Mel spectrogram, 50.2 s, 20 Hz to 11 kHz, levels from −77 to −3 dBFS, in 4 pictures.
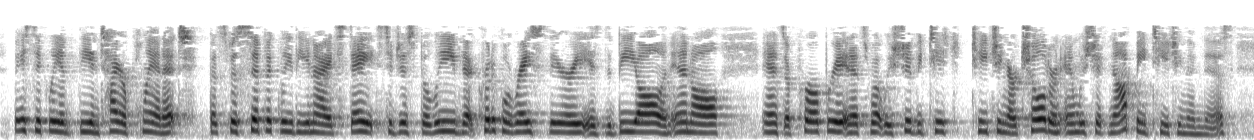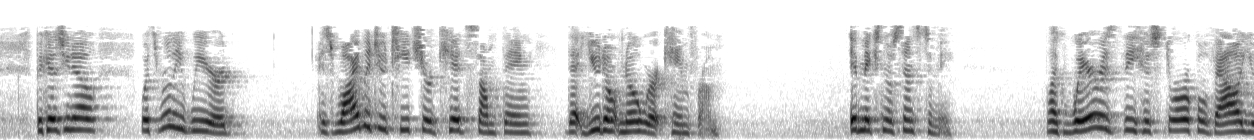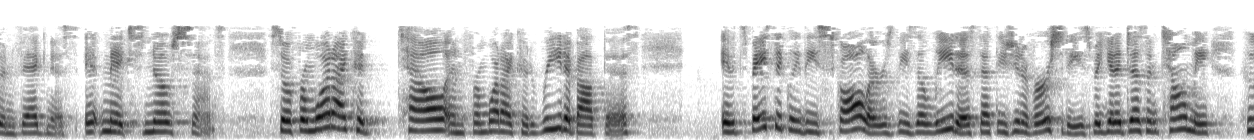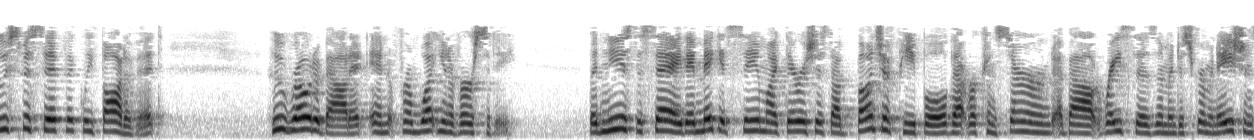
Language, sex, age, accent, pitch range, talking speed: English, female, 40-59, American, 205-250 Hz, 175 wpm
